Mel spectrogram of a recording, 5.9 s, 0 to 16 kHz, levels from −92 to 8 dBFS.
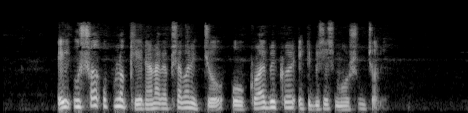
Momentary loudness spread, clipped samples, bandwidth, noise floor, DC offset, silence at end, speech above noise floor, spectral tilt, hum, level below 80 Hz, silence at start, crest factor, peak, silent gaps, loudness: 8 LU; under 0.1%; 7.8 kHz; -76 dBFS; under 0.1%; 1.1 s; 58 dB; -6 dB/octave; none; -56 dBFS; 0.7 s; 18 dB; -2 dBFS; none; -19 LUFS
